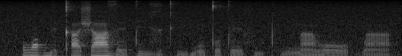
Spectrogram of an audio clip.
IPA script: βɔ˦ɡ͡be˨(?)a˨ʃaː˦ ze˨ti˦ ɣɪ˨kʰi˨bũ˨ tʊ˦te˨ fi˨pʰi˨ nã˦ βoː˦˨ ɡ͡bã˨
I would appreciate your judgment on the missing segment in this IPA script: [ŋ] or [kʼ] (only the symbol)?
kʼ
